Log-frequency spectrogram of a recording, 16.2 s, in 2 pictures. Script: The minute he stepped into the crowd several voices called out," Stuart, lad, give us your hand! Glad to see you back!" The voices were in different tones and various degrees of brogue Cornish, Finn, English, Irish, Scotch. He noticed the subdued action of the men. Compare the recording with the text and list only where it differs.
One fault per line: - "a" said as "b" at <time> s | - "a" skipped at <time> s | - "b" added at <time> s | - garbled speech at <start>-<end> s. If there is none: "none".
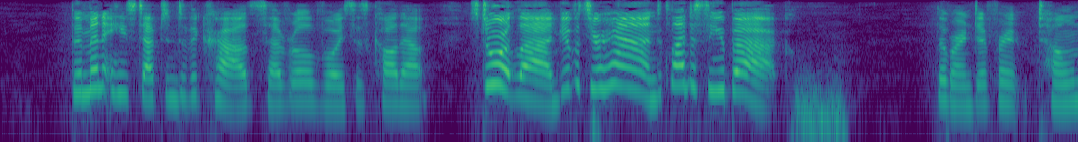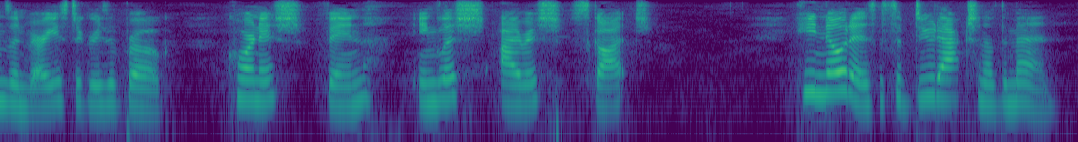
- "voices" skipped at 7.1 s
